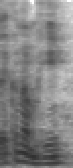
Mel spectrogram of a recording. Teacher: In the base word economy, the stress falls on the second syllable.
